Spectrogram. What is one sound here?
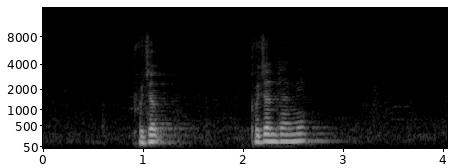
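A man speaks briefly with a smile, close by.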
